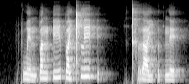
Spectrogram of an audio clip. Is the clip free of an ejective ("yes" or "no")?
yes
